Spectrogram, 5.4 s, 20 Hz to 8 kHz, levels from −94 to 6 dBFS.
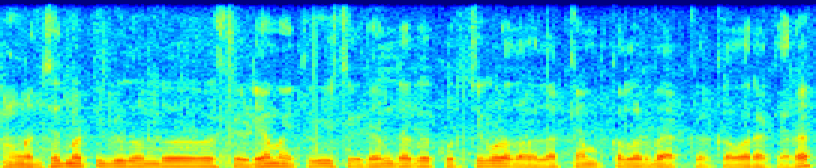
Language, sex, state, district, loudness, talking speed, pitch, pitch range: Kannada, male, Karnataka, Bijapur, -17 LUFS, 165 wpm, 125 Hz, 115-130 Hz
